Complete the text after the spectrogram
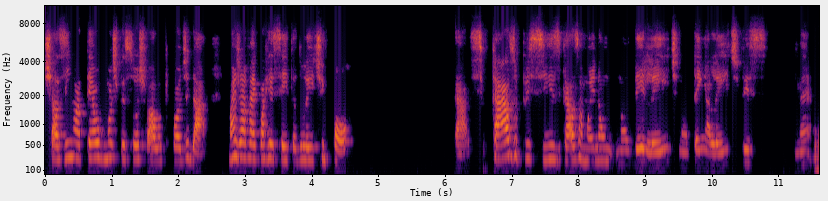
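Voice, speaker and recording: Over a quiet background, a woman speaks at a moderate pace in a high pitch, with ordinary pitch variation, big swings in loudness, and long, frequent pauses. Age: 60s. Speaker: breastfeeding consultant and course teacher. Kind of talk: lecture. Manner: hesitant with frequent fillers.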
